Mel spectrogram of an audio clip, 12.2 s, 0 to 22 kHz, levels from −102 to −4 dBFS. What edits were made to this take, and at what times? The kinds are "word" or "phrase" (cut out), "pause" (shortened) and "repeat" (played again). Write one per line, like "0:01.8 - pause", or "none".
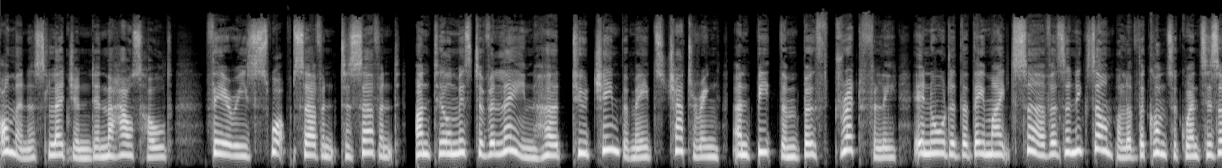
0:02.9 - word
0:04.1 - pause
0:07.3 - pause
